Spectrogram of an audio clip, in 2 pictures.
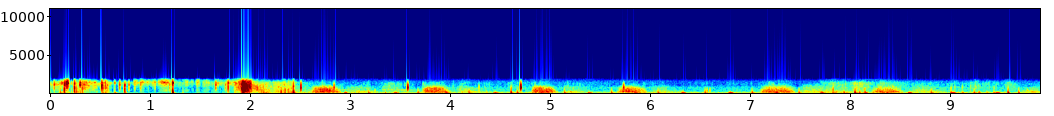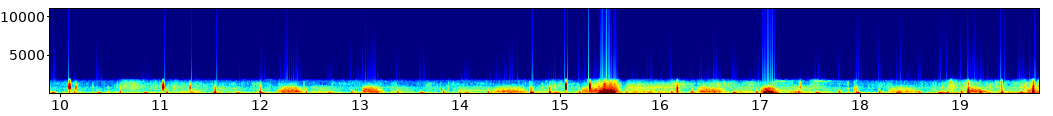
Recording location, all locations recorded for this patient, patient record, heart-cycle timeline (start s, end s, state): aortic valve (AV)
aortic valve (AV)+mitral valve (MV)
#Age: Infant
#Sex: Male
#Height: 55.0 cm
#Weight: 5.3 kg
#Pregnancy status: False
#Murmur: Absent
#Murmur locations: nan
#Most audible location: nan
#Systolic murmur timing: nan
#Systolic murmur shape: nan
#Systolic murmur grading: nan
#Systolic murmur pitch: nan
#Systolic murmur quality: nan
#Diastolic murmur timing: nan
#Diastolic murmur shape: nan
#Diastolic murmur grading: nan
#Diastolic murmur pitch: nan
#Diastolic murmur quality: nan
#Outcome: Normal
#Campaign: 2015 screening campaign
0.00	2.84	unannotated
2.84	2.91	diastole
2.91	3.00	S1
3.00	3.15	systole
3.15	3.23	S2
3.23	3.42	diastole
3.42	3.50	S1
3.50	3.66	systole
3.66	3.71	S2
3.71	3.93	diastole
3.93	4.00	S1
4.00	4.18	systole
4.18	4.23	S2
4.23	4.42	diastole
4.42	4.51	S1
4.51	4.64	systole
4.64	4.70	S2
4.70	4.90	diastole
4.90	5.04	S1
5.04	5.13	systole
5.13	5.20	S2
5.20	5.37	diastole
5.37	5.42	S1
5.42	5.59	systole
5.59	5.66	S2
5.66	5.81	diastole
5.81	5.92	S1
5.92	6.07	systole
6.07	6.13	S2
6.13	6.30	diastole
6.30	6.38	S1
6.38	6.53	systole
6.53	6.60	S2
6.60	6.78	diastole
6.78	6.88	S1
6.88	7.02	systole
7.02	7.08	S2
7.08	7.23	diastole
7.23	7.32	S1
7.32	7.46	systole
7.46	7.52	S2
7.52	7.70	diastole
7.70	7.78	S1
7.78	7.92	systole
7.92	7.98	S2
7.98	8.12	diastole
8.12	8.20	S1
8.20	8.36	systole
8.36	8.44	S2
8.44	8.56	diastole
8.56	8.64	S1
8.64	8.80	systole
8.80	8.85	S2
8.85	8.99	diastole
8.99	9.09	S1
9.09	9.22	systole
9.22	9.29	S2
9.29	9.32	diastole
9.32	19.79	unannotated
